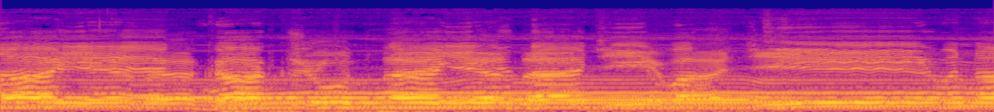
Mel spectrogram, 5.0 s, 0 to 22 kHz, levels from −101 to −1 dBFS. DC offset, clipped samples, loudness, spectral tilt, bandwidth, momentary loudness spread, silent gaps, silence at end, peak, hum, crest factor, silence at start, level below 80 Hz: under 0.1%; under 0.1%; -15 LUFS; -7 dB/octave; 9.4 kHz; 4 LU; none; 0 s; -2 dBFS; none; 12 dB; 0 s; -40 dBFS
